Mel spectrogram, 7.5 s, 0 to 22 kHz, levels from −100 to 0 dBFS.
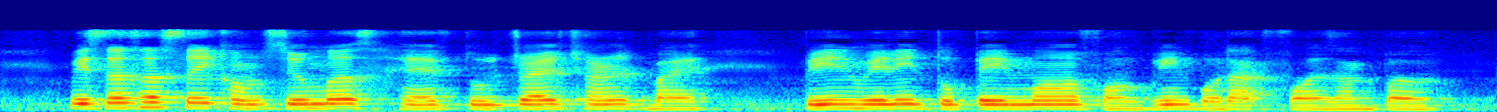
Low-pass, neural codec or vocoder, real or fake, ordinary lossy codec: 7.2 kHz; codec, 24 kHz, 1.2 kbps, DualCodec; fake; none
